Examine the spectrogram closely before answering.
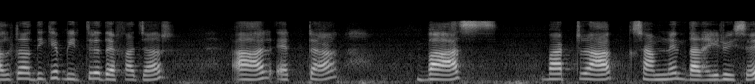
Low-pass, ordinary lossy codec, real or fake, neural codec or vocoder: none; none; fake; codec, 16 kHz, 0.8 kbps, ZipCodec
